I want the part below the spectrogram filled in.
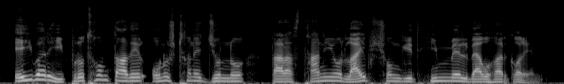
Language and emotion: Bengali, neutral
